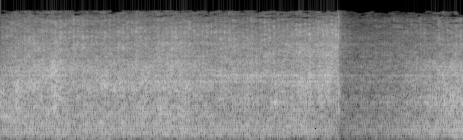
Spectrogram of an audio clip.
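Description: A loud truck engine idles with a rough, steady mechanical rattle and hum, which cuts out sharply partway through and then builds back up.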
